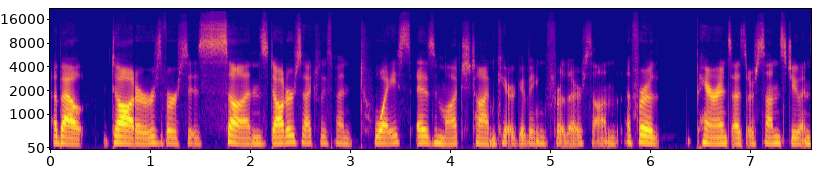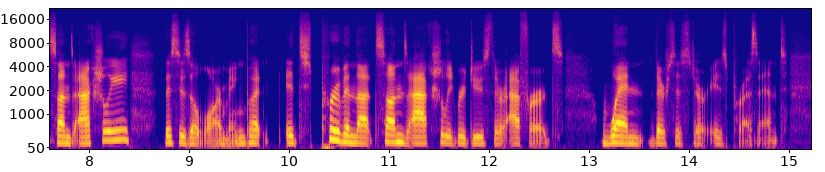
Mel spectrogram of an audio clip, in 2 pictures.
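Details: Adult woman speaking; normal speech.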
